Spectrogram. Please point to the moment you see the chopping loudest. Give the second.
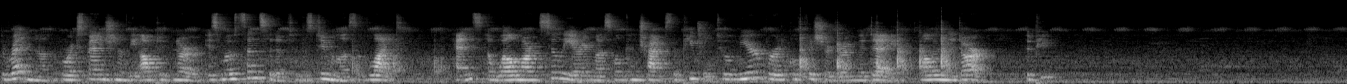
9 s.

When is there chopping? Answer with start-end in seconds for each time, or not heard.
3.5-4.5, 8.0-9.6.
